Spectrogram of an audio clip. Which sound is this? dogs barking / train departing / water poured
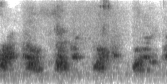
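dogs barking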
